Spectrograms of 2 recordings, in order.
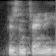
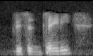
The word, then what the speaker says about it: Vicentini: And Vicente, I think, is that how you say it? Vicente, the ruckman? – Vicentini, yeah. – Vicentini.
